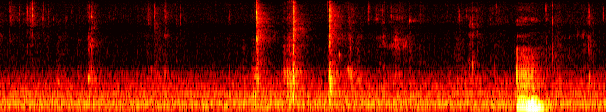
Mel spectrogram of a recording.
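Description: A person chewing and eating air-fried food, with three short sharp clicks in the middle from biting and mouth noise. About five seconds in comes a brief, louder hum of her voice.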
